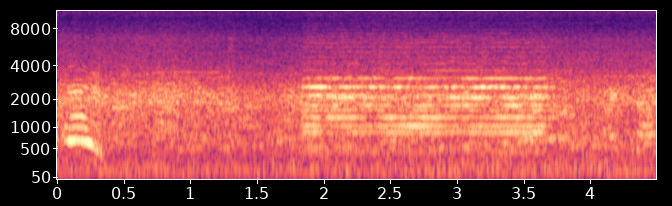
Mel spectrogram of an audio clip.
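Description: A vehicle horn blows one steady note for about two seconds, starting a little before halfway, over crowd and traffic noise. A brief shout comes at the very start.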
